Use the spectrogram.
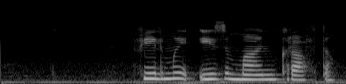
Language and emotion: Russian, neutral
